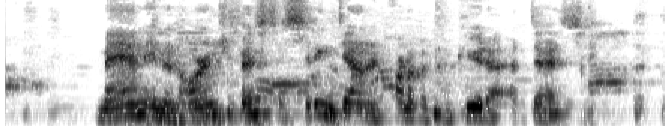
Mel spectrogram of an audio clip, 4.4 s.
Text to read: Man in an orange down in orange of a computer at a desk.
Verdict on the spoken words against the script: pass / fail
fail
